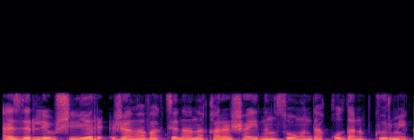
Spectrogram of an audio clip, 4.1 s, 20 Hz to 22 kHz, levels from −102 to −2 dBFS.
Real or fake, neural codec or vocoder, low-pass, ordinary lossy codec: real; none; 7.2 kHz; none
